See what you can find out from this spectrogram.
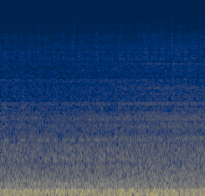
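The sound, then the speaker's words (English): Steady low rumble of a car driving along a road into thick bush, an even engine and road drone that continues throughout without distinct events. “So now I'm driving along the road into the area that I think this item is.”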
